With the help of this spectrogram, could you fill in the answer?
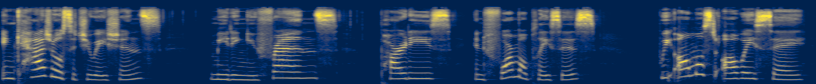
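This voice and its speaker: A young woman from California co-hosting an English-learning podcast, speaking clearly like a teacher and laughing often. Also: high voice, no room sound, studio quality. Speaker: podcast co-host.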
